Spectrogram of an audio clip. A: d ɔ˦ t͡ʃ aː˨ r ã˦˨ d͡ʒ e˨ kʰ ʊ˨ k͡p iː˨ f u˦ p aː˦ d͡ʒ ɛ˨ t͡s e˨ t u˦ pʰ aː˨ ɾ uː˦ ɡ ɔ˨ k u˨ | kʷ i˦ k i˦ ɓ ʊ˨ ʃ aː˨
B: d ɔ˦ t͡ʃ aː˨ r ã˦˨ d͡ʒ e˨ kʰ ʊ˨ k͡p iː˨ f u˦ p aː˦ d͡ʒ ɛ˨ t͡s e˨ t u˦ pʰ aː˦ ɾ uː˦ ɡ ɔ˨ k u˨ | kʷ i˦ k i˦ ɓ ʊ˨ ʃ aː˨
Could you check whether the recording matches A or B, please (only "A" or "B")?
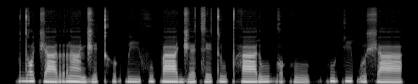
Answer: B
